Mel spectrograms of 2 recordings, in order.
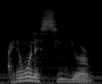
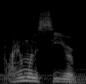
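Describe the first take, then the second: Both takes have the same delivery.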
